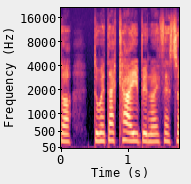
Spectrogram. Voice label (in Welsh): "caib", Welsh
